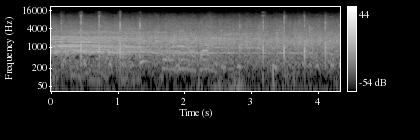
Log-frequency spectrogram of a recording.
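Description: An audience at a George W. Bush event applauds and cheers steadily at moderate distance, with sharp individual claps standing out while a voice talks over the crowd.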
